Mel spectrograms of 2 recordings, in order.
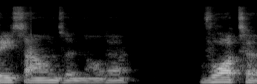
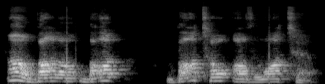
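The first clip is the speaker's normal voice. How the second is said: mock British accent; 4 semitones higher, 3 dB louder than usual. Shown as a demonstration. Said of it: "how would I say it naturally".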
